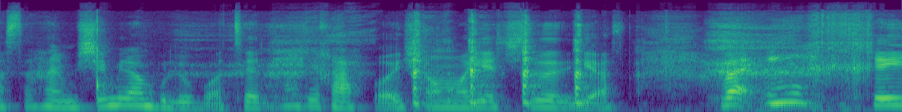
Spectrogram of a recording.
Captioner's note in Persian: خنده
